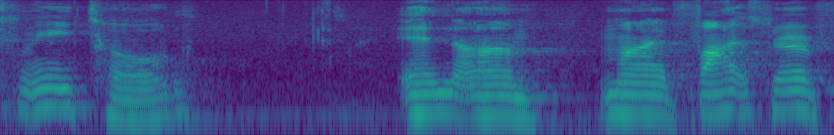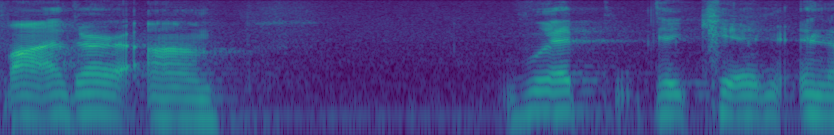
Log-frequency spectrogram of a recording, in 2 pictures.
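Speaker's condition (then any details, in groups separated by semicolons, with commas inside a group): Cerebral palsy; affects speech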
